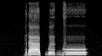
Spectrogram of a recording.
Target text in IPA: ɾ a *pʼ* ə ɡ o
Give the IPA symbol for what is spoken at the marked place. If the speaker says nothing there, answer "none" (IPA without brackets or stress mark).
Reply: ɓ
